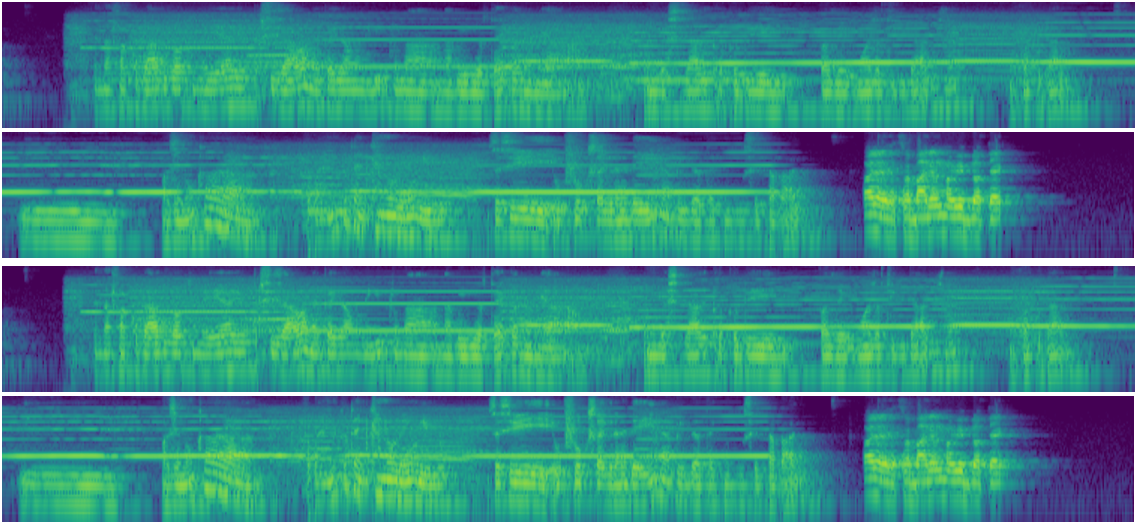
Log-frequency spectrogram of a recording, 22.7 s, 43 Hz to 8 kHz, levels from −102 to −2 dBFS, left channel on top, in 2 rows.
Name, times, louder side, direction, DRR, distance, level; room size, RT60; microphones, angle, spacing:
sound 1, 0.6-19.0, right 1 dB, 80° right, 3.8 m, -30 dB
voice 1, 0.9-9.6 10.2-10.7 11.5-12.5 12.9-13.9 14.5-15.8 16.2-19.4, right 2 dB, 55° right, 1.2 m, -29 dB
voice 2, 20.0-21.3, left 2 dB, 10° left, 0.3 m, -22 dB
10.0 x 9.3 x 5.1 m
head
